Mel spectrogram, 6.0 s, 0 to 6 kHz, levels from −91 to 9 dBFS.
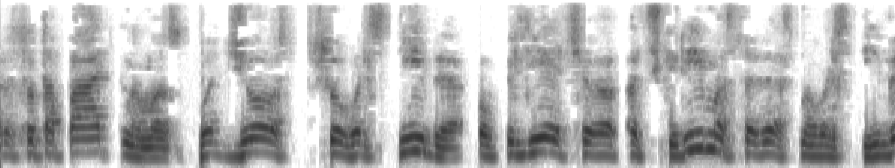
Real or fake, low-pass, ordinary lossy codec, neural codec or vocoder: real; 5.4 kHz; MP3, 24 kbps; none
